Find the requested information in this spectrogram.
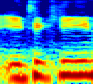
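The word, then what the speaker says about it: Yttakin: EAC iin iin settlements uh by the way Eakin is how the developers pronounce it some people are like why do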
